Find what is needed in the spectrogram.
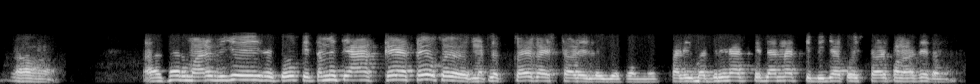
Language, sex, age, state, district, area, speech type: Gujarati, male, 30-45, Gujarat, Morbi, rural, conversation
